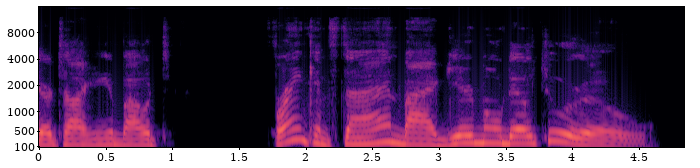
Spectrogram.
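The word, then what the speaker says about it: Guillermo del Toro: Uh we're your hosts Dave Al Opie and Donnie and today we are talking about Frankenstein by GMO Del Turo.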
